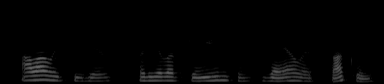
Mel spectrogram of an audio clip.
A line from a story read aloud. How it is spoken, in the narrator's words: he chuckled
